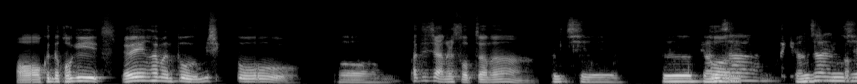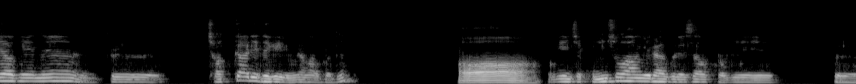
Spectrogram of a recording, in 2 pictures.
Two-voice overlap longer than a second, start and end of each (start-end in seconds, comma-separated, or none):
7.1-8.7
